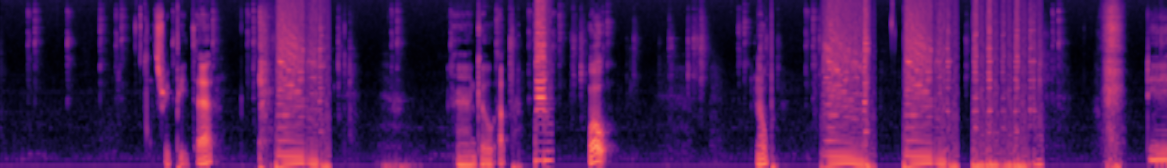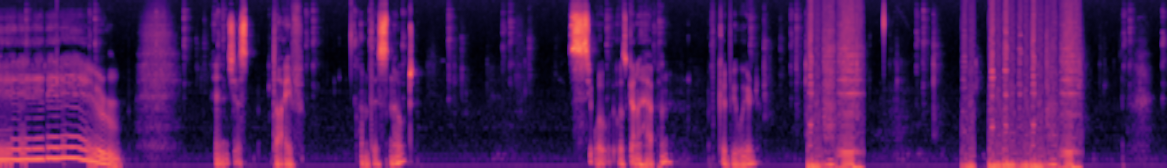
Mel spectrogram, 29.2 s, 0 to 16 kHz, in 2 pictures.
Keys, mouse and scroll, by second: 0.0 space, 0.5 click, 1.0 click, 2.3 click, 3.2 click, 3.4 space, 3.8 ctrl+scroll down 2, 4.1 ctrl+scroll up 2, 4.4 ctrl+space, 5.0 click, 5.8 click, 6.7 click, 7.7 shift+right click, 9.4 shift+right click, 10.2 click, 10.4 space, 13.1 space, 13.3 click, 14.0-15.3 drag, 15.8 click, 17.8 ctrl+scroll up 2, 20.4 click, 21.0 shift+right click, 22.0 click, 22.9 shift+right click, 23.6 shift+click, 24.8 click, 24.8 space, 25.4 ctrl+space, 25.5 ctrl+scroll down 2, 26.2 ctrl+click, 26.3 ctrl+space, 28.1 space, 28.3 ctrl+scroll up 2, 28.8 ctrl+click.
